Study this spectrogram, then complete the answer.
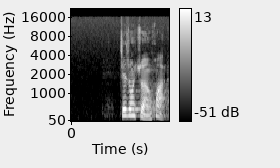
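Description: An elderly man speaks slowly through a microphone.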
